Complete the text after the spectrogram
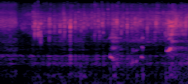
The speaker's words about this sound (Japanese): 流しますから動かないでくださいよ。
